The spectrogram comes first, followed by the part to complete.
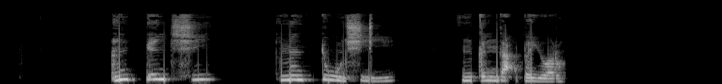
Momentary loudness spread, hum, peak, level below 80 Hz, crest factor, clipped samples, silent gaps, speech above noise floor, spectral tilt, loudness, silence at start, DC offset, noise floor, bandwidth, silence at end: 9 LU; none; -4 dBFS; -60 dBFS; 22 dB; under 0.1%; none; over 68 dB; -4.5 dB/octave; -23 LUFS; 1.1 s; under 0.1%; under -90 dBFS; 11.5 kHz; 1.55 s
